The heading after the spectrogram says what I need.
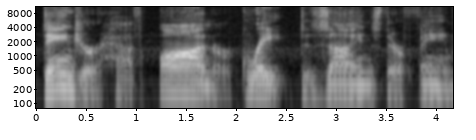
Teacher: then you get danger right you get this trochaic substitution where the first syllable in danger is emphasized and the second syllable is less emphasized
